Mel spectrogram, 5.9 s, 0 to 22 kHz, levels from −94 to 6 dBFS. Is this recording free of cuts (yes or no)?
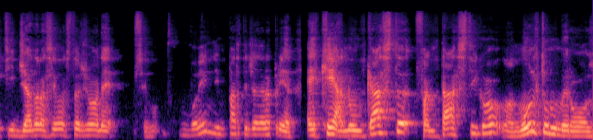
no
